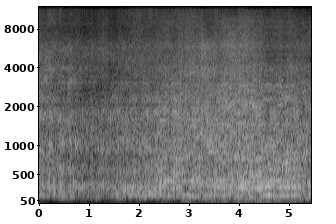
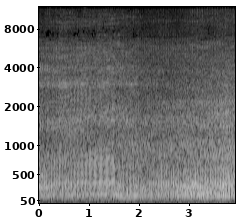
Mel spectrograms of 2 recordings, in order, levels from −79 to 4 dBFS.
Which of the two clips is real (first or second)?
second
